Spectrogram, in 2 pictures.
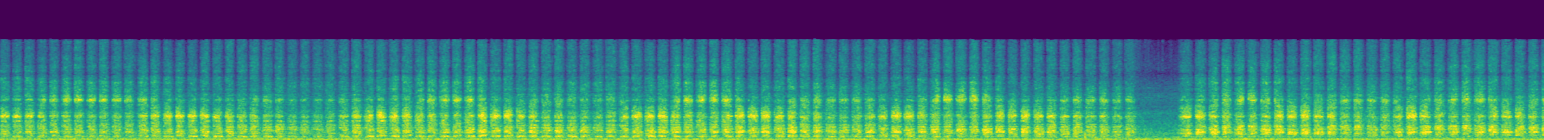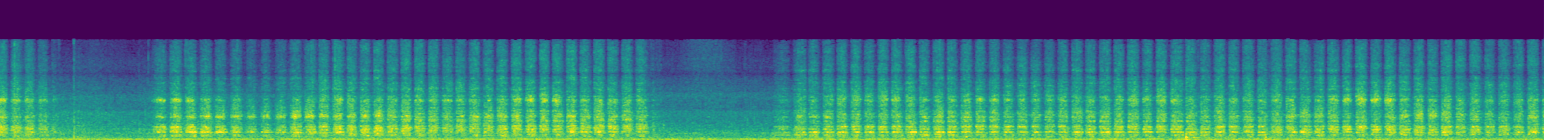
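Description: Sandpaper on a straight leveling stick rubbed back and forth lengthwise over an electric guitar's metal frets, leveling the frets across the fretboard. The stroking runs steadily with three short breaks, about a third, a half and three-quarters of the way through.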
